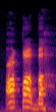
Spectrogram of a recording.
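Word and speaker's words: عقبة: عقبتا میں وقف میں عقبہ، فلقتحم العقبہ، آیت نمبر 12۔ وَمَا أَدْرَاكَ مَا الْعَقَبَةُ، عقبہ، عین اور قاف دونوں حروف کو صحیح سے ادا کریں۔ ہجے یوں ہوگا واو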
